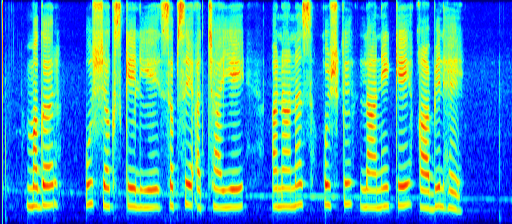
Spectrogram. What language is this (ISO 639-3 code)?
urd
